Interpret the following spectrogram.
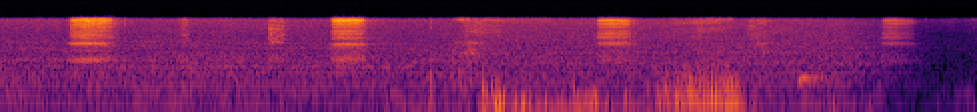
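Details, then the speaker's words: Elite Suito bike trainer, six months of heavy use: sharp chirpy squeaks about every two seconds from the rear sealed bearing with plastic race guard, small plastic particles found there; bearing squeak. "it's like a lot of sealed bearings that is where the squeaking was coming from"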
